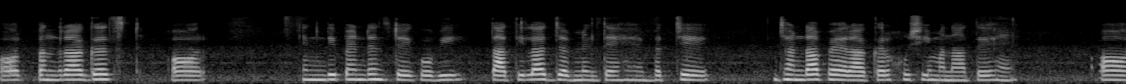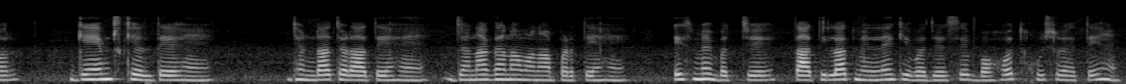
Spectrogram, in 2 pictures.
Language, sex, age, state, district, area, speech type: Urdu, female, 30-45, Telangana, Hyderabad, urban, spontaneous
